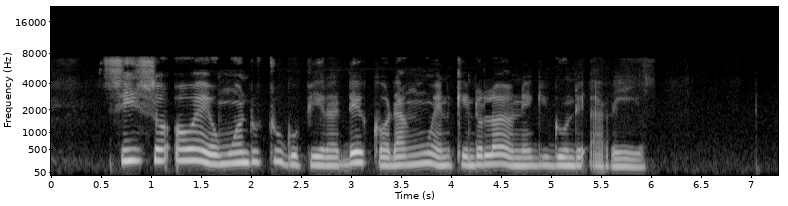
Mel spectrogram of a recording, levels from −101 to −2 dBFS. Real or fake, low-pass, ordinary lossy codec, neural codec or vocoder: real; 7.2 kHz; none; none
